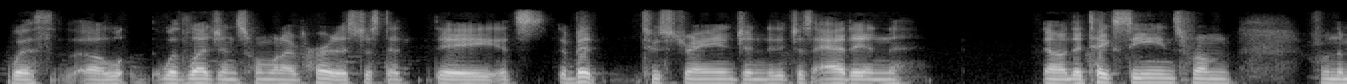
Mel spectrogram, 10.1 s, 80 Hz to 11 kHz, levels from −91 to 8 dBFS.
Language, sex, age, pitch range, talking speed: English, male, 20-39, 105-115 Hz, 180 wpm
